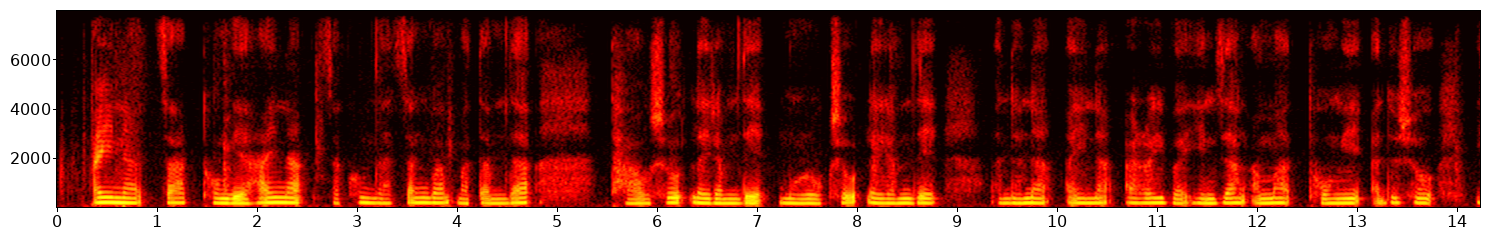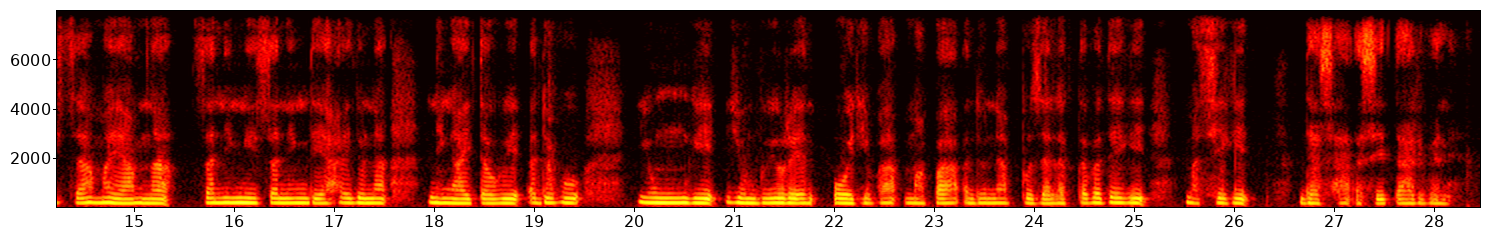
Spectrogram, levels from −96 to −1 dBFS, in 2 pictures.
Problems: none marked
